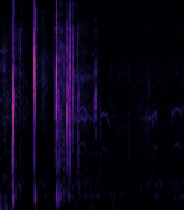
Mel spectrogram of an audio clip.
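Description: Stones clacking together three times in quick succession as river-gravel cobbles are handled, with a few lighter ticks after. A few faint bird chirps follow.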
